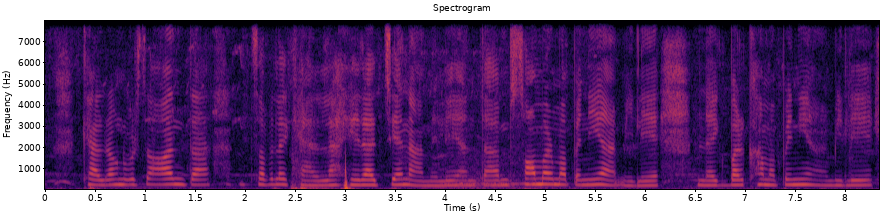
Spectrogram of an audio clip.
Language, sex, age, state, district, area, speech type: Nepali, female, 30-45, West Bengal, Alipurduar, urban, spontaneous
